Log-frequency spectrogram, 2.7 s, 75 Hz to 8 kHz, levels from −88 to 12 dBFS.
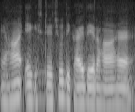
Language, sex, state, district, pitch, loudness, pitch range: Hindi, male, Arunachal Pradesh, Lower Dibang Valley, 115 Hz, -17 LUFS, 105-120 Hz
